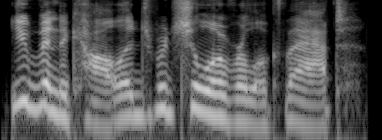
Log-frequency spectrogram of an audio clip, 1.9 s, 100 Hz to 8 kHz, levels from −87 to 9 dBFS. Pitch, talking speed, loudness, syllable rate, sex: 210 Hz, 250 wpm, -19 LUFS, 7.4 syllables/s, female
